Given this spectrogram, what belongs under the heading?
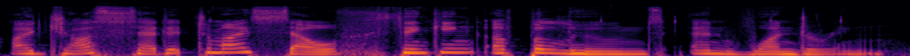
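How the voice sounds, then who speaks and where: Woman voicing Winnie the Pooh, slow earnest bear. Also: on the low side, lively intonation, dark tone, no room sound. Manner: ponderous, simple-minded musing. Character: Winnie the Pooh, small male honey-loving bear, earnest and muddled. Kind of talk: storybook character voice.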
